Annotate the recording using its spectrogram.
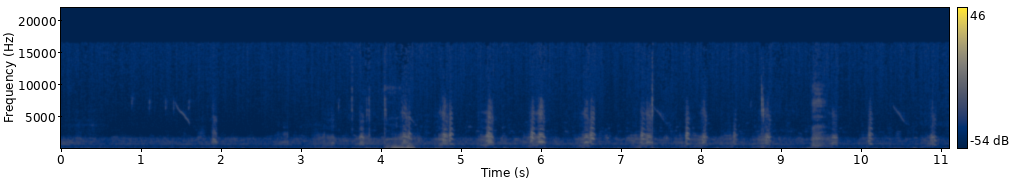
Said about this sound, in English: Just those three geese just in front of the sunrise. Beautiful. All of them coming at us now.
